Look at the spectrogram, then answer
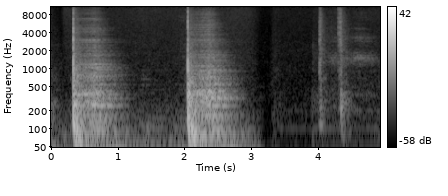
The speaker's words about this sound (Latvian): Viņa paņem vāli un sit pa dēli divas reizes kā valdniece.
